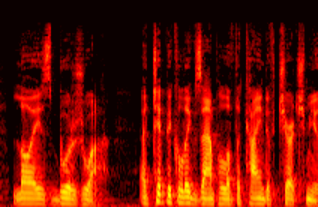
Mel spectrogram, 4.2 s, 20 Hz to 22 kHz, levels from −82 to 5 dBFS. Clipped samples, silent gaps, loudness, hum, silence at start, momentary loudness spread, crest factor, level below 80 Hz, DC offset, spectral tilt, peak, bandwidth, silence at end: under 0.1%; none; -24 LUFS; none; 0.2 s; 6 LU; 20 dB; -54 dBFS; under 0.1%; -5 dB/octave; -6 dBFS; 14 kHz; 0 s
